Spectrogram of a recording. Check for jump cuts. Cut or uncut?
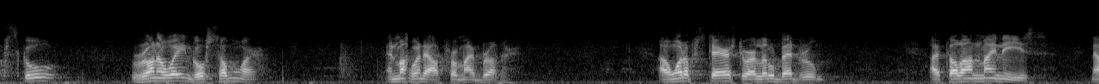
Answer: cut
